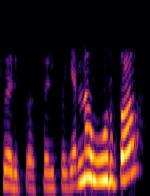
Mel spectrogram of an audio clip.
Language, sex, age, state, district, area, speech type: Tamil, female, 30-45, Tamil Nadu, Dharmapuri, rural, conversation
